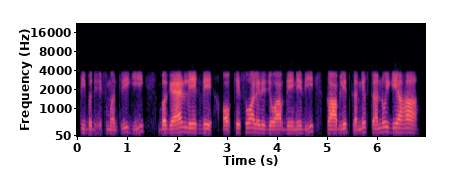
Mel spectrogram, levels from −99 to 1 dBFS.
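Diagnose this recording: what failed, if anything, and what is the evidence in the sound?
The codec stage is at fault throughout. The speech runs through a G.729 codec, and the damage is plainly audible. The band sits between about 250 Hz and 3.6 kHz, with nothing above. The voice sounds rough and slightly synthetic. This points to an 8 kbit/s G.729A coder. It rebuilds each 10 ms frame from a vocal tract filter, a pitch predictor and a few pulses. It does not carry the real waveform.

At the network stage, packets drop out between 0.37 and 0.49 s. This is VoIP packet loss concealed by the speech codec. The gaps add up to about 60 ms, scattered over 80 ms, and the longest run lasts 30 ms. That fits about six lost 10 ms frames. The decoder fills each hole by extending its last pitch and filter at falling gain. The speech briefly turns into a fading buzzy tone or coloured noise, and it stays smeared for a moment after packets return.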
